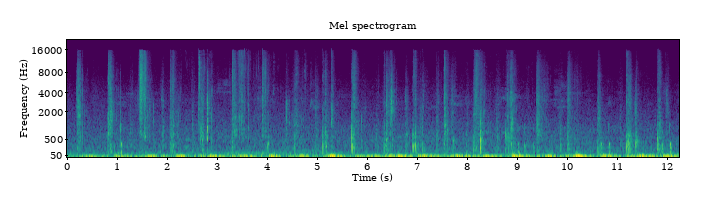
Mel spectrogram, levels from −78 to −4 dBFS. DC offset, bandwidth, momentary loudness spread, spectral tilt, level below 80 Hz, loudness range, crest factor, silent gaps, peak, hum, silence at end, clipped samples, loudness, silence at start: under 0.1%; 15.5 kHz; 8 LU; -4 dB/octave; -26 dBFS; 2 LU; 18 dB; none; 0 dBFS; none; 0 s; under 0.1%; -30 LUFS; 0 s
